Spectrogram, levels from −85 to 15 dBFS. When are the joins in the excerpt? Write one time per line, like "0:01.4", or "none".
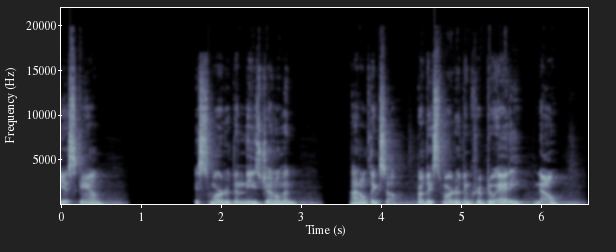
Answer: none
